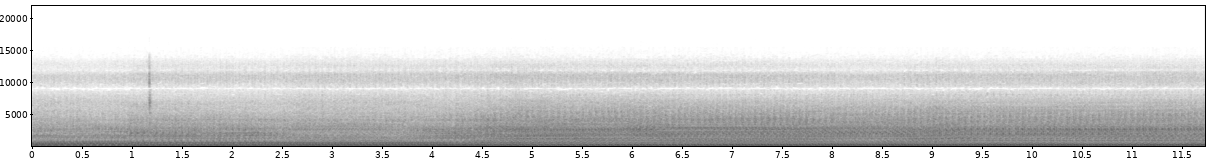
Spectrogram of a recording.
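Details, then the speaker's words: Tower drive motor: steady deep hum that bogs down and strains as it loads up moving the next tower, then holds even; towers move one at a time, working normally. "you hear that motor bogging down that means it's making it the next hour move it kind of moves one tower at a time and hear that motor load up means another tower moving"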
